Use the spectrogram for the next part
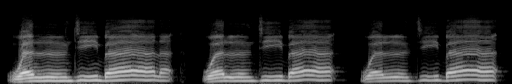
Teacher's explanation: Ah, di ayat keet7uh ini untuk nadanya sama seperti ayat ke ee enam. Jadi, kita menggunakan nada ee rendah mendatar.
